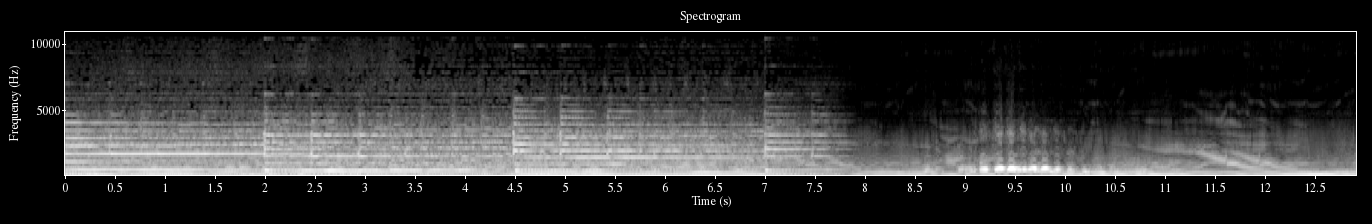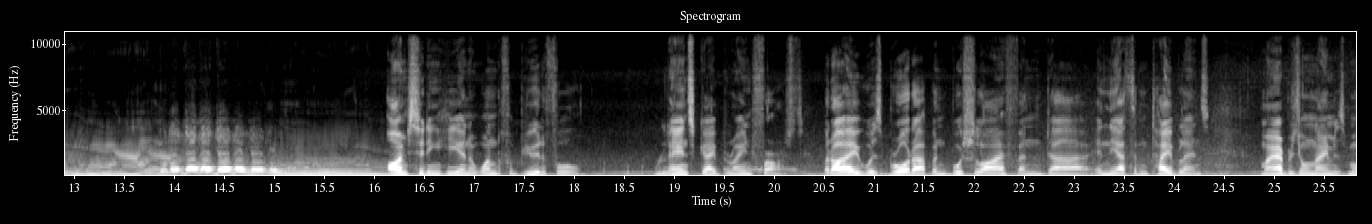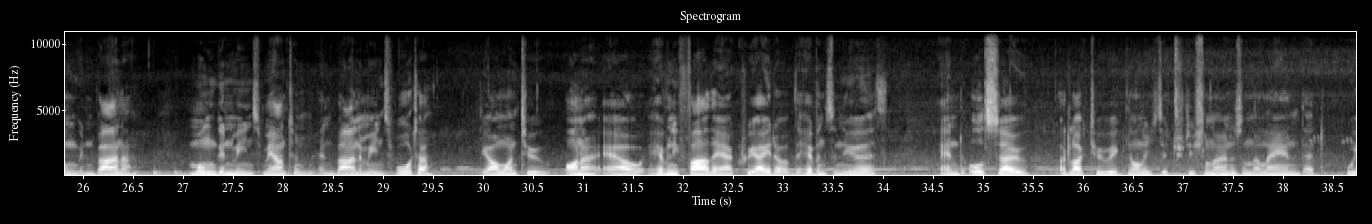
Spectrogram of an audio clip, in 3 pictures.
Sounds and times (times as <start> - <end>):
Didgeridoo: 0.0 - 38.7.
